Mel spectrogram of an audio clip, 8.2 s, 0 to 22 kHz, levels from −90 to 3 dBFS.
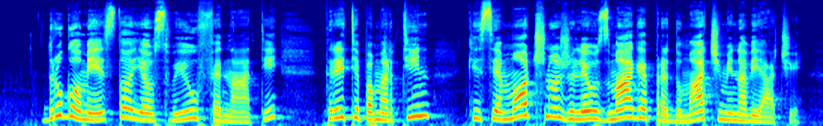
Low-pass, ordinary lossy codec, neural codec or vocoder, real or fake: none; none; none; real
